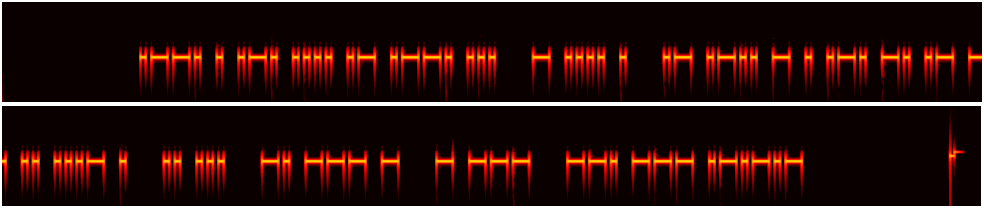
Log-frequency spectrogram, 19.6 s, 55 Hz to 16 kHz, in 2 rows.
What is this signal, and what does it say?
Morse code, heard as a keyed tone, about 22 wpm, 700 Hz. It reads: PERHAPS THE ALTERNATIVE IS NOT TO GO.
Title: Sentences from Top 1000 Words - Review Part 4 - 22wpm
